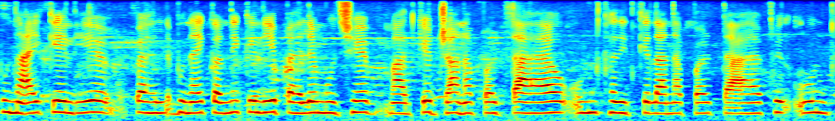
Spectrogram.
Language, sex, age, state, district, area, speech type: Hindi, female, 18-30, Uttar Pradesh, Mirzapur, urban, spontaneous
